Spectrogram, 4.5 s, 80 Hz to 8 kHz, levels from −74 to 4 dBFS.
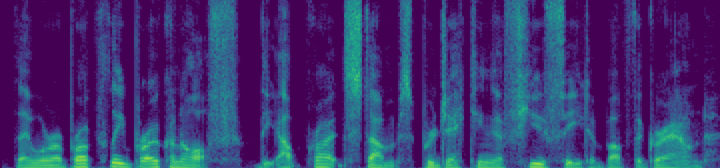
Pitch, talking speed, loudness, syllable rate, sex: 120 Hz, 200 wpm, -18 LUFS, 5.7 syllables/s, male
